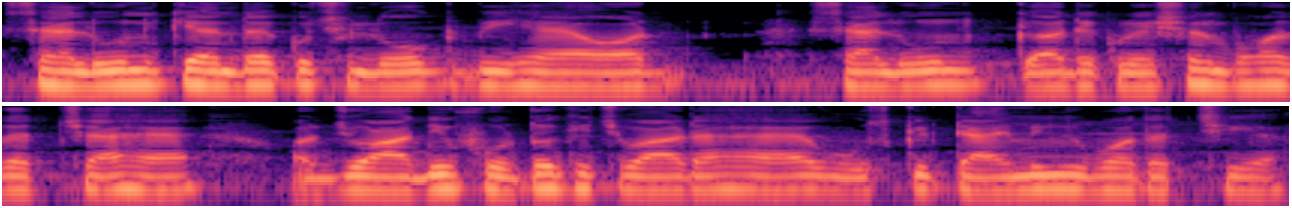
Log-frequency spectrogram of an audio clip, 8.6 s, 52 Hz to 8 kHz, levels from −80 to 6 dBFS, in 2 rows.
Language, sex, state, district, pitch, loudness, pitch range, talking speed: Hindi, male, Bihar, Sitamarhi, 120 Hz, -18 LUFS, 115-130 Hz, 190 wpm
